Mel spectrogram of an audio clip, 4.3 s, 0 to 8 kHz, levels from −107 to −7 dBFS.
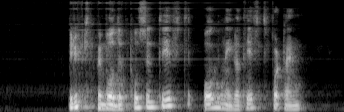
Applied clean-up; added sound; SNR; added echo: neural mask model DeepFilterNet 3.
